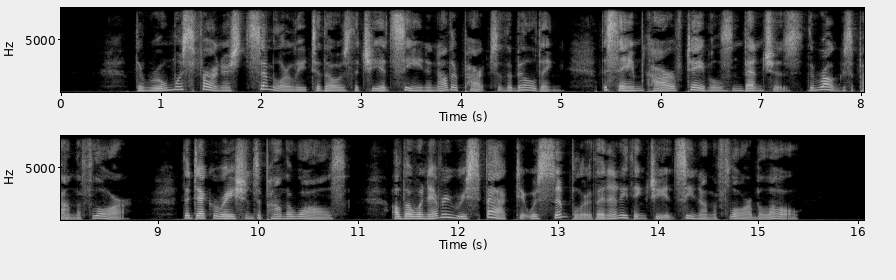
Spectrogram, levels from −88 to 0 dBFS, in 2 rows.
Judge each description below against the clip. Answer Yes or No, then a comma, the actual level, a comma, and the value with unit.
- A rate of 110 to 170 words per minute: No, average, 185 wpm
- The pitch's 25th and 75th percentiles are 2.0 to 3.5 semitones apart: No, average, 5.1 semitones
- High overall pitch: No, medium, 180 Hz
